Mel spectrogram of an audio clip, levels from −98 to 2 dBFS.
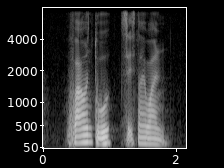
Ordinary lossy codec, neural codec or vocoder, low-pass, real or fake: none; none; 7.2 kHz; real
